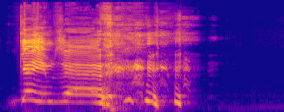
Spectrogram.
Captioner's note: laughs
